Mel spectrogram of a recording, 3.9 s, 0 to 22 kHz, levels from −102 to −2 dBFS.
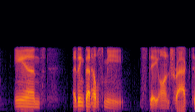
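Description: From start to finish the speech runs through a Bluetooth CVSD headset codec. Energy sits between roughly 300 Hz and 3.6 kHz, with nothing above 3.8 kHz. The coarse, plainly audible damage fits a 64 kbps one-bit delta stream whose adaptive step lags fast, loud high components. What separates it from a clean telephone band-limit is that granular hiss under the speech and the scratchy, overdriven sibilants.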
